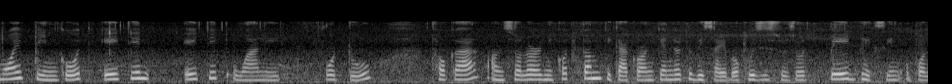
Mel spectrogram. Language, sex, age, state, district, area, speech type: Assamese, female, 45-60, Assam, Nagaon, rural, read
